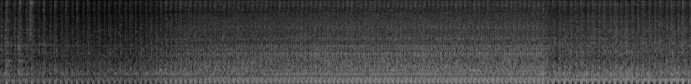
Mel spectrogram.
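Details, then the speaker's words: Bolens mower running with the air filter off, primer faulty, governor spring needing adjustment: engine hunts and surges into an uneven low beat; poor running traced to a distorted carburettor diaphragm. "But before we do that, we need to find out why this engine is running so poorly. And about the only thing we haven't looked at so far is the carb. And in this case, we need to inspect the diaphragm."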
